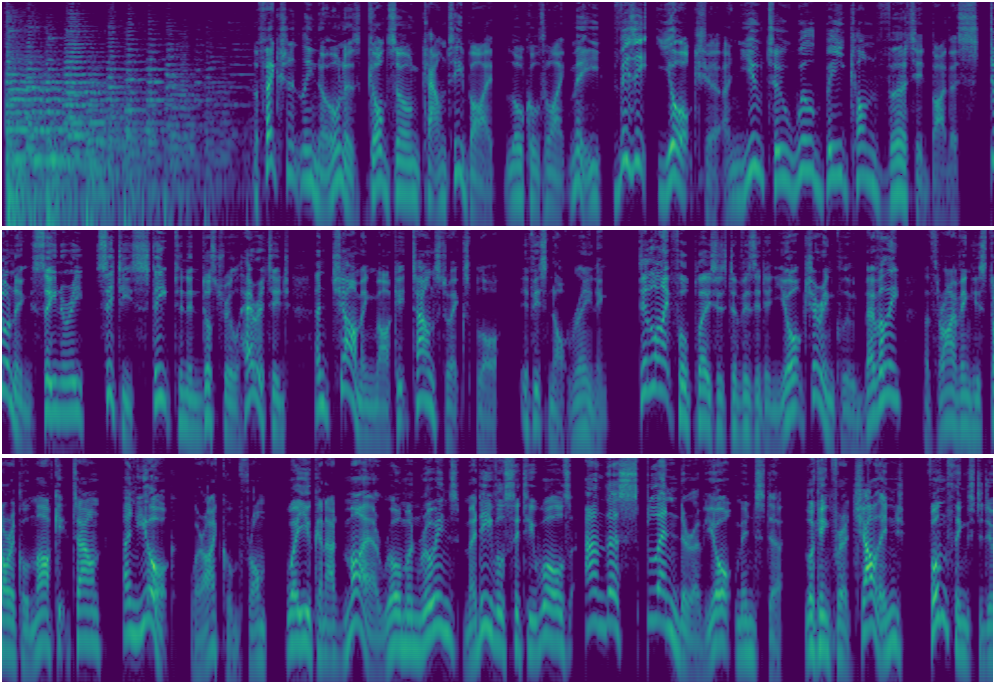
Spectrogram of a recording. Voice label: corporate tourism

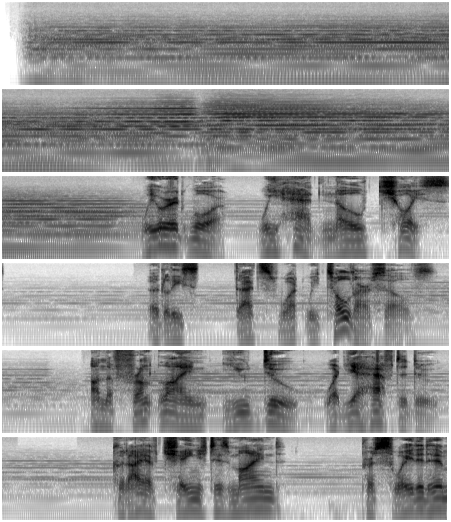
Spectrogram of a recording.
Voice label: Character Demo Aged US

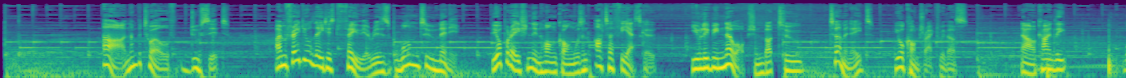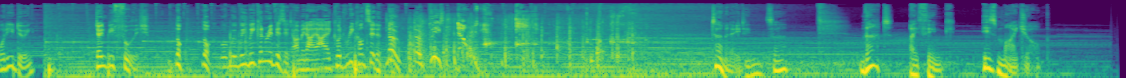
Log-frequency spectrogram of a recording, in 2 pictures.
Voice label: Character Demo Heightened RP

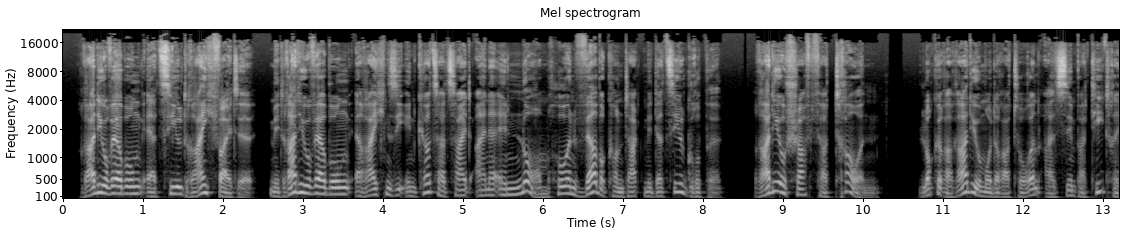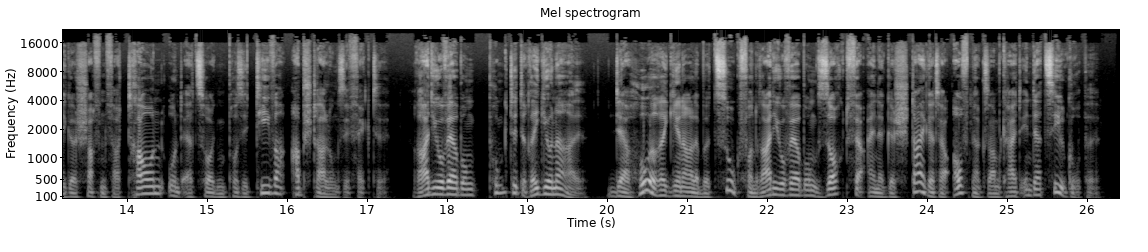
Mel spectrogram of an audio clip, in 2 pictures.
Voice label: commercials German

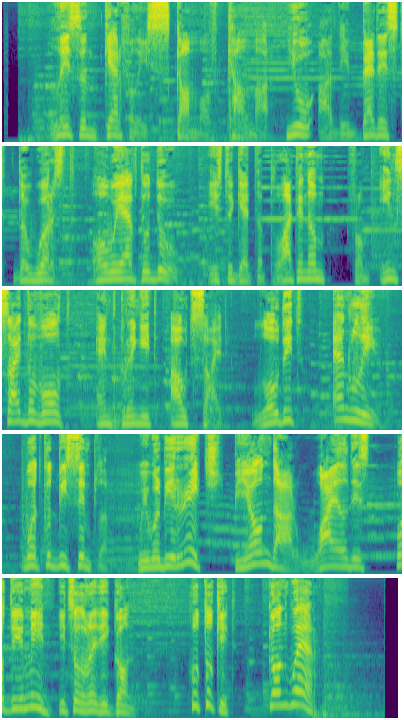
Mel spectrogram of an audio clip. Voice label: character Slavic thug

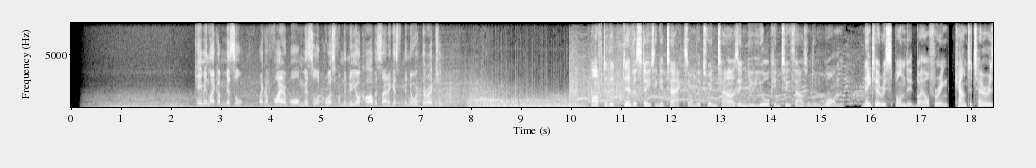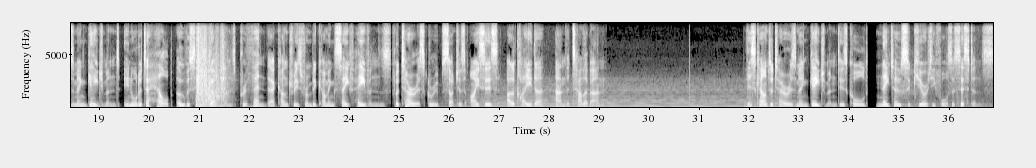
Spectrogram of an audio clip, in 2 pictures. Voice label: Documentary, voice; NATO

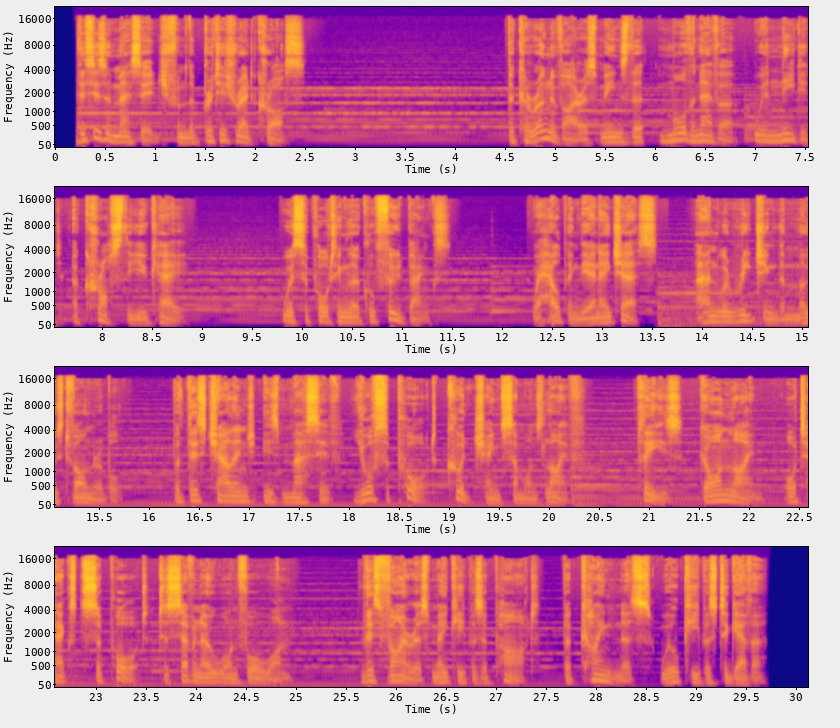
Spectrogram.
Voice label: commercials

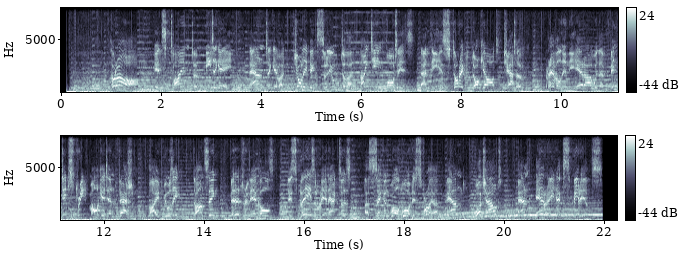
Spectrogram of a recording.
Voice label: commercials RP

